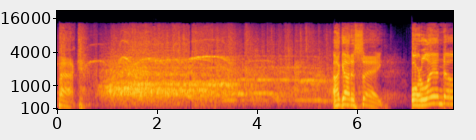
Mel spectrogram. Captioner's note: applause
